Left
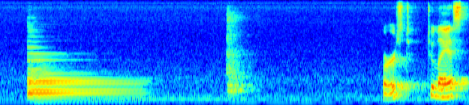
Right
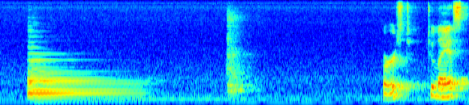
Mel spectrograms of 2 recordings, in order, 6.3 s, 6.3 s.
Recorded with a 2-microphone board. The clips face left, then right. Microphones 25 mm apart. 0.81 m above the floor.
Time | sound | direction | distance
0.4 | a guitar | 70° left (ahead or behind) | 2.5 m
3.0 | a gunshot | 60° left (ahead or behind) | 3 m
5.1 | a man speaking | 20° left (ahead or behind) | 0.7 m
